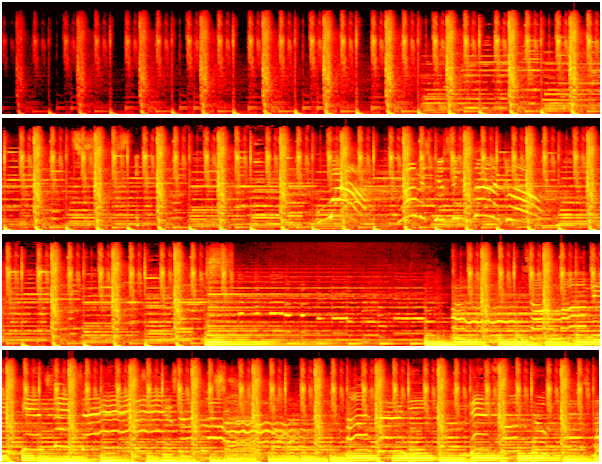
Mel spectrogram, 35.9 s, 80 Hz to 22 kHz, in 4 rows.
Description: Christmas Re Drum 130

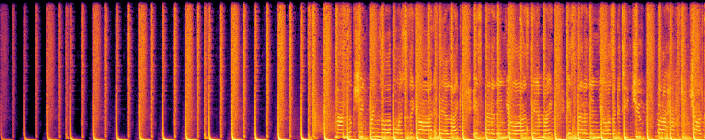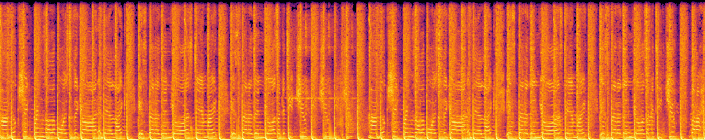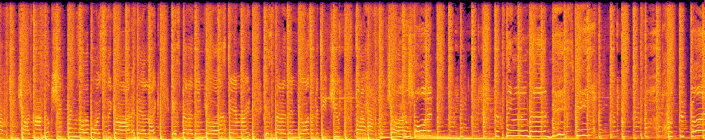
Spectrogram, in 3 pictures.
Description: Club Mashup

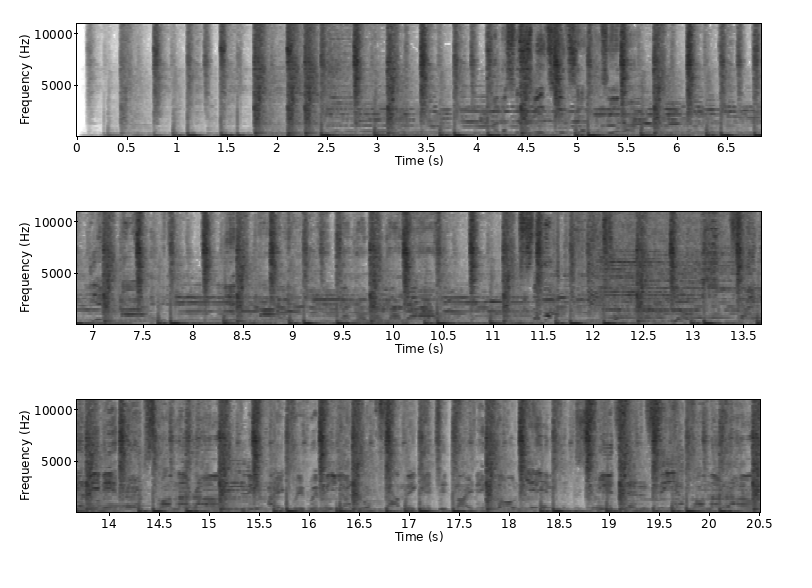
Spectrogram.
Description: Reggae Ext Redrum

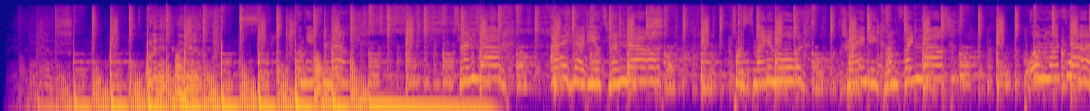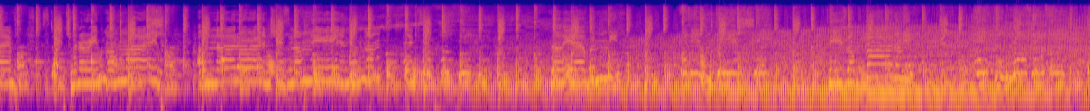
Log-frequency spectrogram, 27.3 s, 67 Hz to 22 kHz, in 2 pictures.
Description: Dizko Funk Remix 130bpm; remixplanet

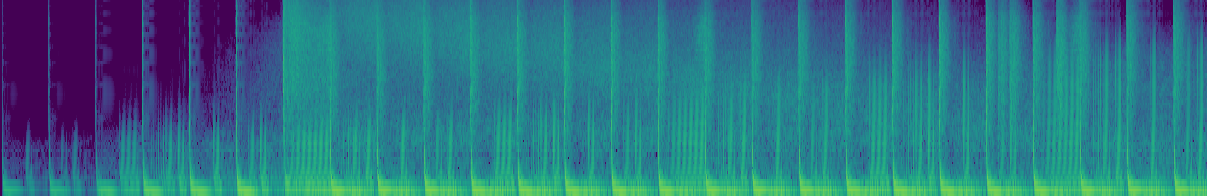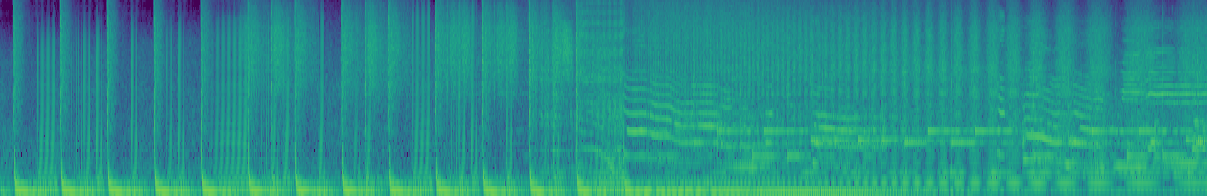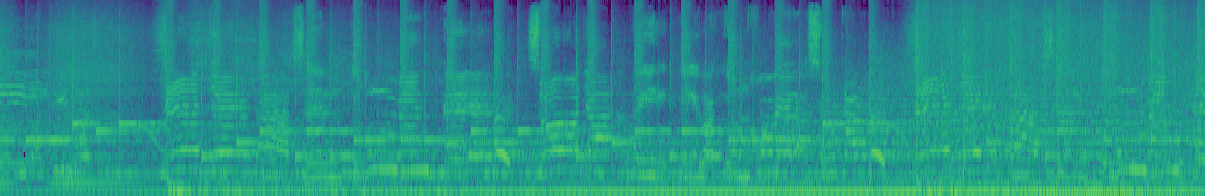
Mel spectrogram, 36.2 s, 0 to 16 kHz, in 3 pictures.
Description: Mashup 128BPM; VIP MASHUP EDIT BOOTLEG 2021

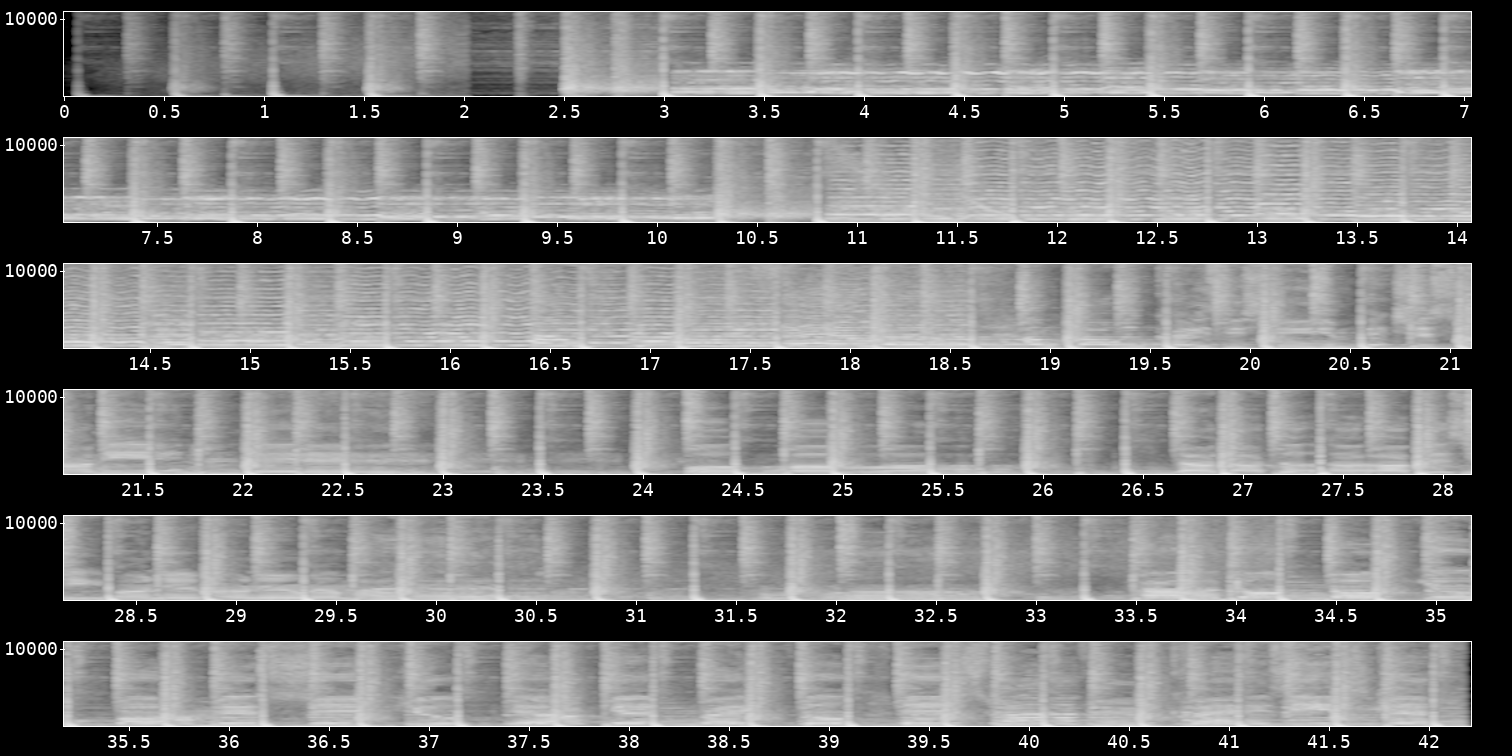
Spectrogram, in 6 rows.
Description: Re Drum Top40 Dance Uptempo 123 BPM

